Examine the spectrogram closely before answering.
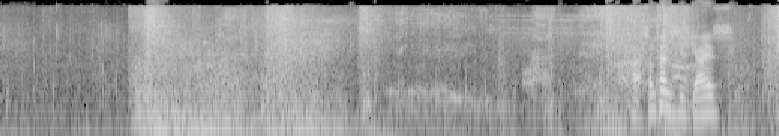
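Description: A sword swings and strikes bones with heavy slashing blows.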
